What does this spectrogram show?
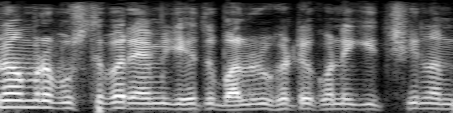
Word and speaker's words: বালুরঘাট: সবথেকে বেশি ভোট পড়েছে বালুরঘাটে 72 শতাংশ সেই বালুরঘাট যাকে বিজেপি সাধারণত বেলুরঘাট বা বালুঘাট ইত্যাদি ভুল উচ্চারণে ডাকতে যাকে সিদ্ধস্ত এবং ওটাই ওই উচ্চারণটাকেই খুব সংগত বলে মনে করে বালুরঘাট আজকে উত্তর দিয়ে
